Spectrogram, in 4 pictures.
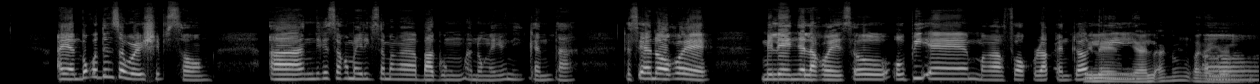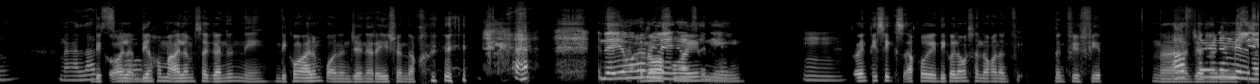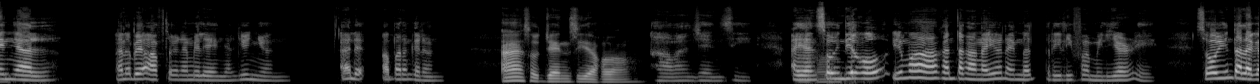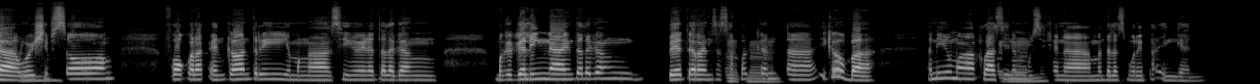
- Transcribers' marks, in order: other background noise; laugh; laughing while speaking: "ako eh"; in English: "I'm not really familiar"
- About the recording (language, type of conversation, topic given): Filipino, unstructured, Paano nakaaapekto sa iyo ang musika sa araw-araw?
